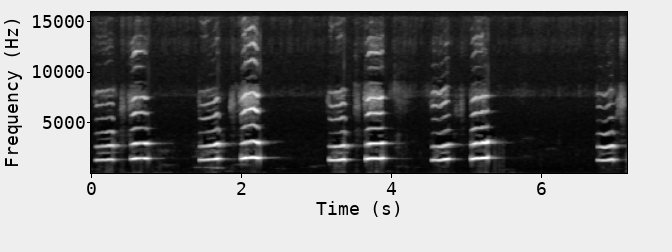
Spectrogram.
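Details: Cockatiel alarm calls from a pet bird: paired, ringing whistled notes with strong overtones, four pairs about one and a half seconds apart, then a single note, otherwise silent.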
